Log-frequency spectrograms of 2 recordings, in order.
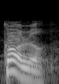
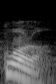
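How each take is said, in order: First: It begins with 'ko' and ends in 'o'. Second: It begins with 'kwo' and ends in 'a'. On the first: "en rhodanien" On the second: "on peut relever la cuola pour la colline"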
